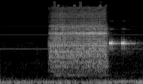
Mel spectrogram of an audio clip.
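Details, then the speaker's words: Front differential lock actuator removed from a 2023 Gen 3 Can-Am Outlander 700, bench-tested after water got into its connector, cover off: short half-second electric whir then two quick chirps as it shifts cleanly into four-wheel drive. "So what's that, diff lock or what? Front diff lock. Nice. Now I got a 4-wheel drive."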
